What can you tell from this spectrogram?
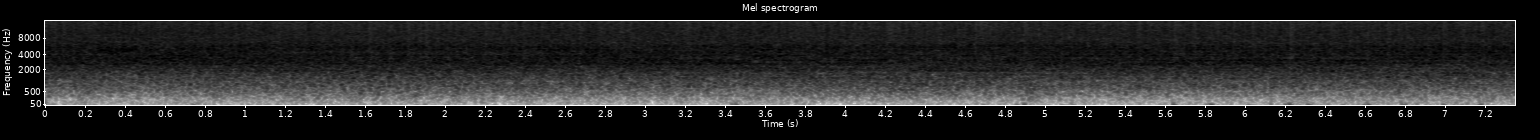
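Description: Hovering helicopter's steady, loud noise, heard as a dense, unbroken hiss.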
